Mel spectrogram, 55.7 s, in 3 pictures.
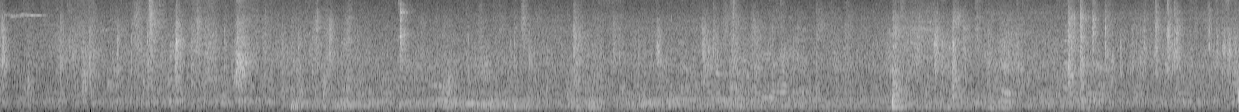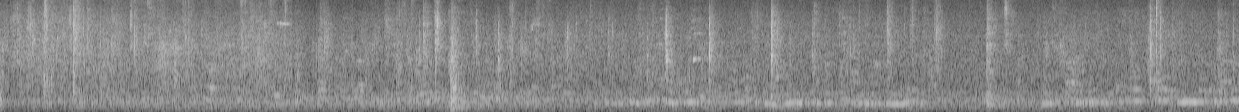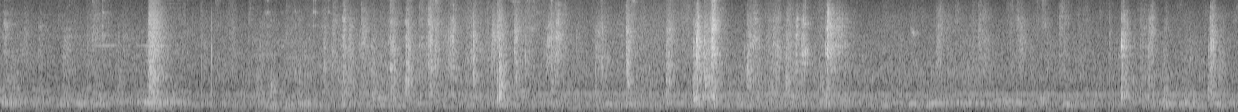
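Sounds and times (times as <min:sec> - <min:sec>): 
office chatter: 0:00.0 - 0:55.7.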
